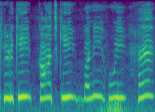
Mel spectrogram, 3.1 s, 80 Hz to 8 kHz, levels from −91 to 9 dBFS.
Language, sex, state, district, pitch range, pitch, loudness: Hindi, male, Madhya Pradesh, Dhar, 360-390 Hz, 370 Hz, -12 LUFS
